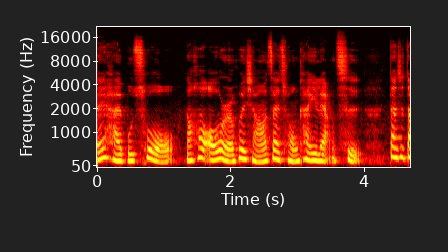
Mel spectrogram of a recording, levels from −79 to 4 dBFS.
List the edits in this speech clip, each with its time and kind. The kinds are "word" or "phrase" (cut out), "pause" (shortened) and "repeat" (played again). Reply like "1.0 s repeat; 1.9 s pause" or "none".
1.2 s pause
